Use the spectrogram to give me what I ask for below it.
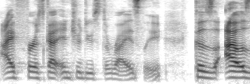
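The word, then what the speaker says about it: Wriothesley: Risley's name is Risley. I've been calling him Riosley when I tried to pronounce his name.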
